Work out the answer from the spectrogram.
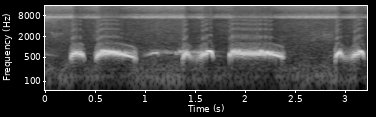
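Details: Spotted dove (tekukur) calling to attract companions: two brief notes, then a long even coo that dips at the end, followed by another clipped pair, all close and loud.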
